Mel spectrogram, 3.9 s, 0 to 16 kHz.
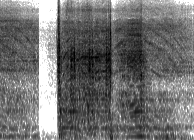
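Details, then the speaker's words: Abandoned 1959 International B100, starter hot-wired with a push button to the battery: starter grinds slowly, cuts out, then labours sluggishly and unevenly without firing; weak cranking, not the best but cranking. "well she's starting to crank until she don't there we go right there she ain't the best cranking thing I've ever heard by any means but she is cranking"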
